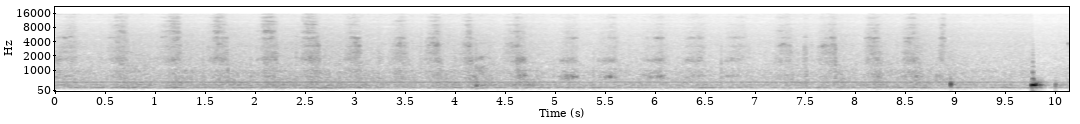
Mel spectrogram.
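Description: A Derwent medium charcoal pencil draws a circle on paper, making a steady run of close, dry rasping strokes in an even rhythm, with no talk and a single sharp knock near the end.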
